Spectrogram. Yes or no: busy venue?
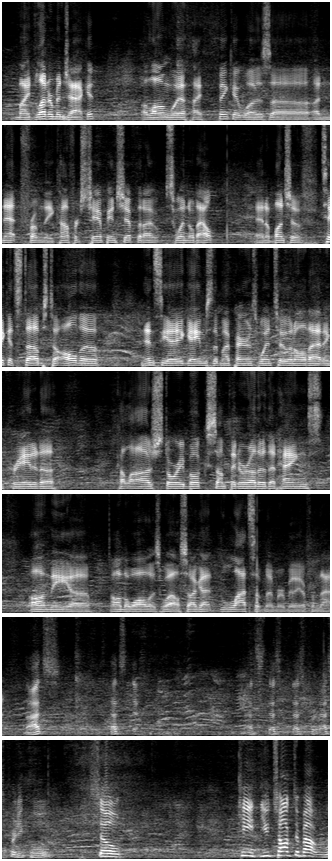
yes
